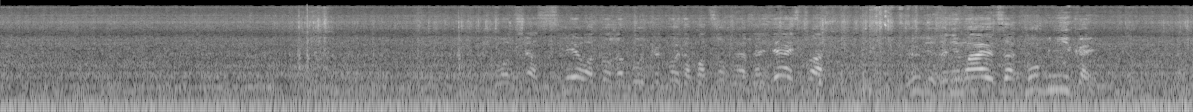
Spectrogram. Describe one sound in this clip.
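A vehicle's engine hums low and steady from inside the cab.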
